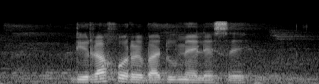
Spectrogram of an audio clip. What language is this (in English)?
Tswana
